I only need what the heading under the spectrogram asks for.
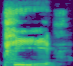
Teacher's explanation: It's a consonant that you stop the air very briefly and then you blow it out in a puff from your mouth. So P is a stop consonant because you say P and you stop the air and then blow it out.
